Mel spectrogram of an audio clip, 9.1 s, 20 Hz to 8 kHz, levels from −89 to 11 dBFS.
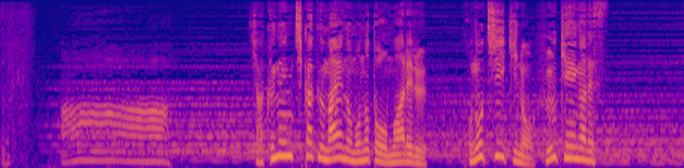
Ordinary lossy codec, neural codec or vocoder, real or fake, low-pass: none; none; real; none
